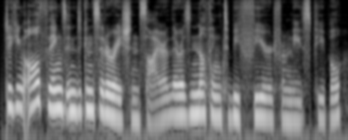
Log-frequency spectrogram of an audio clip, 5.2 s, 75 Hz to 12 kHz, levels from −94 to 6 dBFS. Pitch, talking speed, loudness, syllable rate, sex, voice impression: 190 Hz, 170 wpm, -17 LUFS, 5.2 syllables/s, female, very feminine, young, thin, tensed, slightly powerful, bright, slightly soft, clear, fluent, slightly raspy, very cute, intellectual, refreshing, very sincere, calm, very friendly, very reassuring, unique, very elegant, slightly wild, sweet, lively, kind, slightly intense, slightly modest, light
